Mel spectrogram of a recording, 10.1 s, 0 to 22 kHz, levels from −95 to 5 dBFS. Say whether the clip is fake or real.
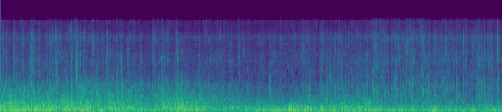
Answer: fake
